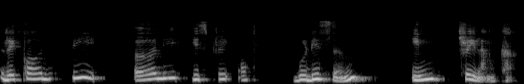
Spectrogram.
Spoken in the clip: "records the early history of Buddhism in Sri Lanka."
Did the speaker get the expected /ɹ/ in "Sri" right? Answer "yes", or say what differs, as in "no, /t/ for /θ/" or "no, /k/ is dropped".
yes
